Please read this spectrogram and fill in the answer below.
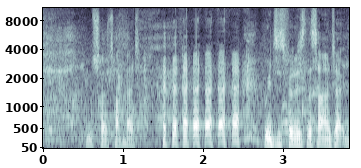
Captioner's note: laughs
